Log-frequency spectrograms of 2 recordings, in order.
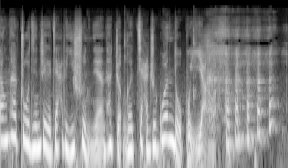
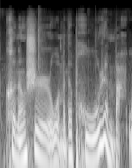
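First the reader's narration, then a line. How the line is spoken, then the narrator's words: Calm, indifferent. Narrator (Chinese): 淡淡的说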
